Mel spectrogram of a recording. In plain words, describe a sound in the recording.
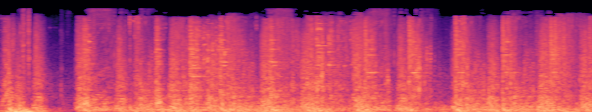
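A pickaxe strikes wood again and again.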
